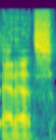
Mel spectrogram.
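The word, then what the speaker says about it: AT-ATs: of the adats and yes they are pronounced adats I don't know how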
